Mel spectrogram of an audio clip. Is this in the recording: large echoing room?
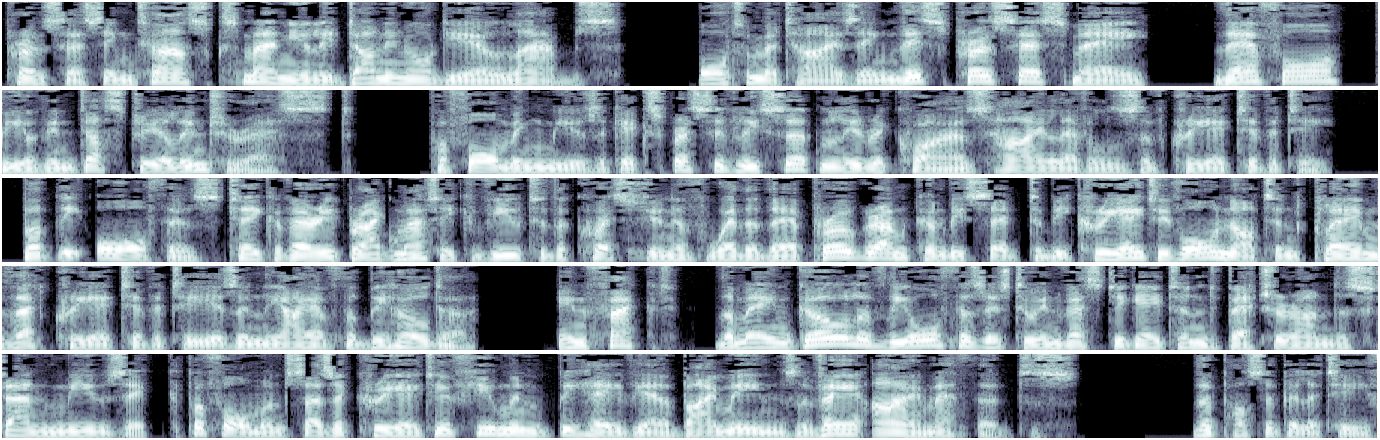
no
